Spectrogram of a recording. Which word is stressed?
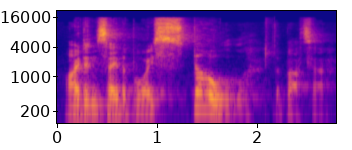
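stole. The stress is on "stole".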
